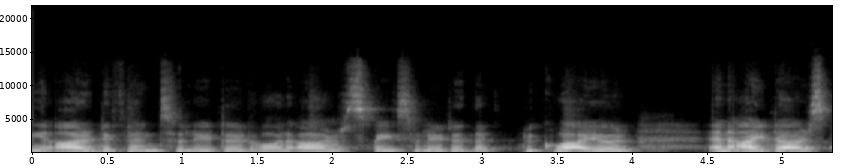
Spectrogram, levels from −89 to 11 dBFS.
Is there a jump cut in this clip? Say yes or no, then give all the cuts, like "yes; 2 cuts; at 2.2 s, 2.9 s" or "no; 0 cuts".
no; 0 cuts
